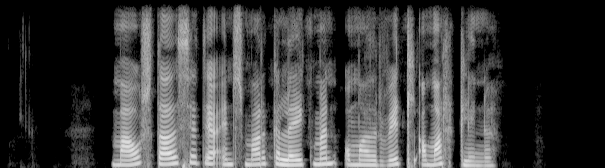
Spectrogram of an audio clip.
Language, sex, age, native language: Icelandic, female, 40-49, Icelandic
